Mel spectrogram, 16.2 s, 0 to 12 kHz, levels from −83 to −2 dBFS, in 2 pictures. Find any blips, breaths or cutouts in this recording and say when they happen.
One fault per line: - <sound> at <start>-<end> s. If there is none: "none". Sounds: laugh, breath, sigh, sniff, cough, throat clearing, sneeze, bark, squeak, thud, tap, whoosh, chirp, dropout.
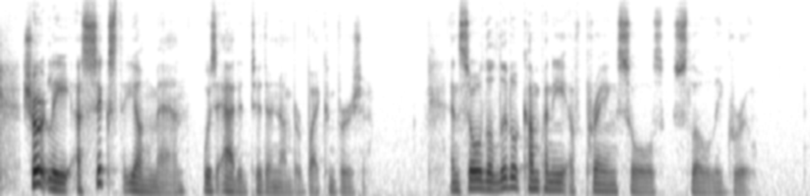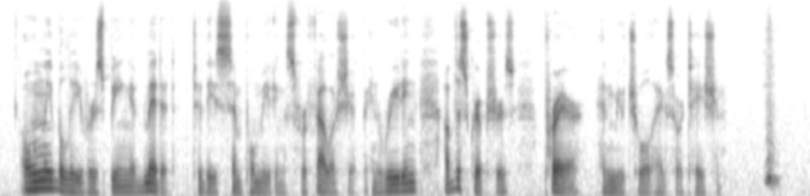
- whoosh at 15.7-15.9 s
